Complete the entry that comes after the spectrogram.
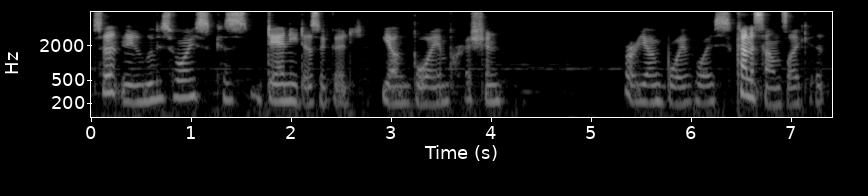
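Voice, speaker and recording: A woman's voice: medium pitch, steady tone, a little slow, bright, forceful tone, breathy edge, faint music behind. A young woman giving casual, playful commentary as she plays a video game. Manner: chatty, playful. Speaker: gaming content creator.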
